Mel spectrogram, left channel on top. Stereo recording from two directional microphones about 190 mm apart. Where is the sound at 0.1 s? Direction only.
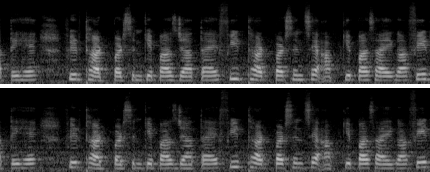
35° left (ahead or behind).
